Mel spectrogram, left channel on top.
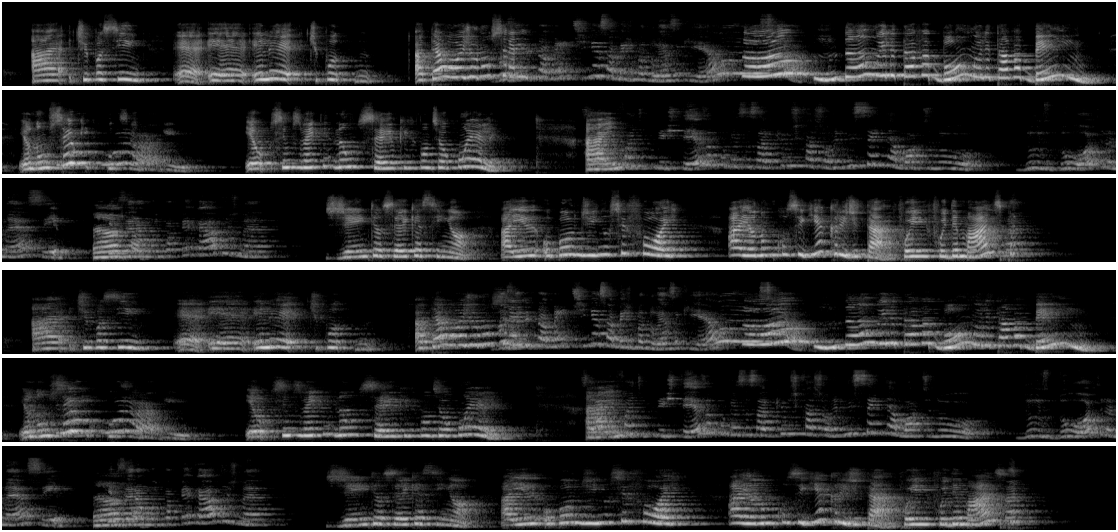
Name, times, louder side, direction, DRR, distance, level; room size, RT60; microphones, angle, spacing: voice 1, 0.3-1.4 1.7-3.7 4.1-5.3 7.4-10.9 11.3-11.9 12.9-13.0 13.6-16.1 17.0-17.3 22.7-22.9 23.2-23.6 25.5-26.9 27.3-29.0 29.5-32.4, left 2 dB, 45° left, 8 dB, 0.4 m, -22 dB
voice 2, 5.0-8.1 11.6-12.8 16.9-20.9 21.3-22.9 23.3-24.9 32.2-32.4, right 1 dB, 85° right, 1 dB, 1.0 m, -35 dB
4.8 x 2.4 x 4.3 m, 0.76 s
head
